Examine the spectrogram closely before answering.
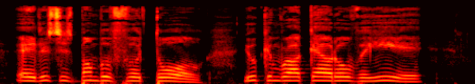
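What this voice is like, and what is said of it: Imitates another person's foreign accent. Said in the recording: “That guy is amazing, the way he talks. I love his accent... I know he's from another country or something or whatever, but he sounds like”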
